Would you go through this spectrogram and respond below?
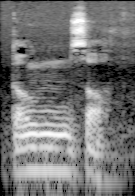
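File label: "South Downs" Cornish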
